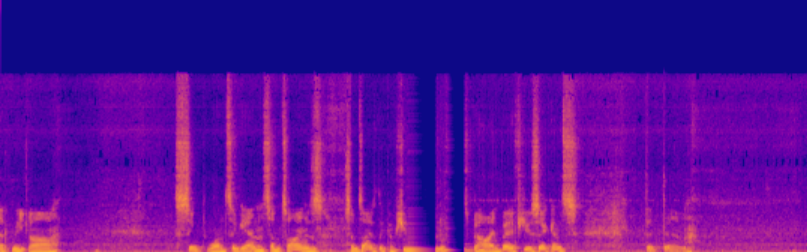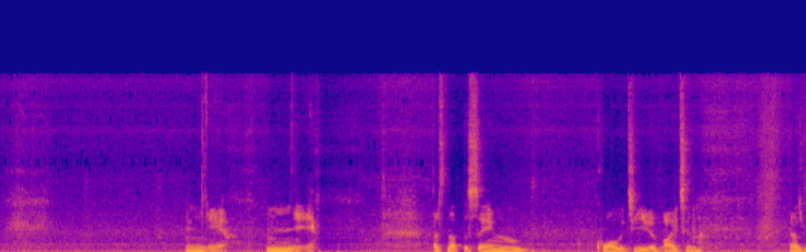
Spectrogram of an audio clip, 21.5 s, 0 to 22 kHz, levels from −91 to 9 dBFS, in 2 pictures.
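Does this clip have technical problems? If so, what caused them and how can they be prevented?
Yes. A speech-tuned noise suppressor was left on for this non-speech audio. It treats held and fading sound as noise, so the level pumps by around 10 dB throughout. Prevent it by switching to a music mode or turning suppression off.

The noise suppressor also cut specific sounds by about 5 to 6 dB at 0.82–2.33, 8.33–8.6, 9.33–13.22, 13.92–14.3, 15.11–15.85, 16.36–16.52 and 17.89–18.7 s, with sustains sinking and decays clipped. The same fix applies: disable speech suppression for this material.

At 5.43–5.81 s there's a call audio freeze: a 360 ms fading fill, after which the sound picks up where it stopped, so nothing's lost. Delayed packets likely drained the jitter buffer. A larger jitter buffer or a steadier network path would help.

A long network dropout follows at 5.95–6.25 s. About 220 ms is concealed, including roughly 70 ms of silence, and the audio then resumes further on, with that stretch gone. 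It was likely caused by packets lost in transit. Better connectivity or forward error correction would prevent it.

From 10.6 to 12.19 s a jitter buffer speed-up plays the audio at 123% speed with unchanged pitch. It trims roughly 400 ms to catch up after a backlog, so it sounds hurried. Gentler buffer adaptation would keep the timing steadier.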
